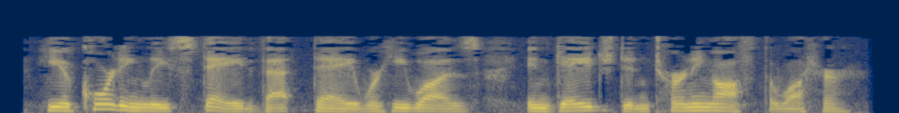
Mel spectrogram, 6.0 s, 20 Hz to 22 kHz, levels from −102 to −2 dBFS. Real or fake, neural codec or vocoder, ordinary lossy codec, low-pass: fake; codec, 16 kHz, 4 kbps, X-Codec, HuBERT features, trained on LibriSpeech; MP3, 24 kbps; 7.2 kHz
